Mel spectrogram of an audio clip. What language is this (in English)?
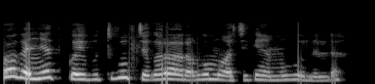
Kalenjin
